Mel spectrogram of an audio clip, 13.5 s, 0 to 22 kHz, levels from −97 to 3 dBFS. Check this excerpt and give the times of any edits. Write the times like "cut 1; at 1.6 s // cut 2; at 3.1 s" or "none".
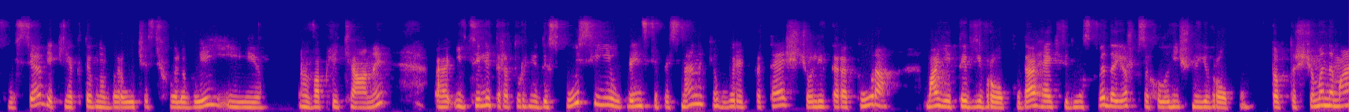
none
